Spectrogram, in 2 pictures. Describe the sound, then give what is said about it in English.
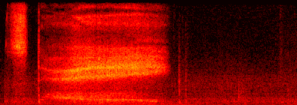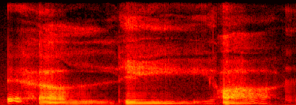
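A strange creature-like breathing sound made by mixing a human voice, electronically lowered in pitch, with recorded animal inhales and exhales: a long airy hiss of an inhale, a pause, then raspy, voiced wheezing exhales with warbling tones, fairly loud, with no speech. “I would mix her voice with the breathing or the inhale and exhale of one of the animal sounds that I had recorded, something that was sort of non-human.”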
